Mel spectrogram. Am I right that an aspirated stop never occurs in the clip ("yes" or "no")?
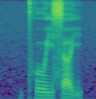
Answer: no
